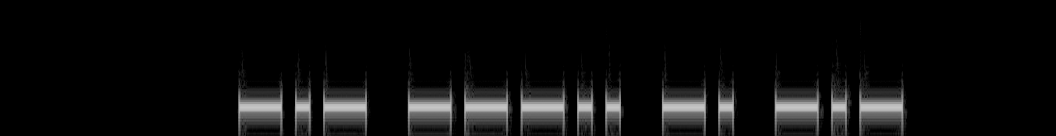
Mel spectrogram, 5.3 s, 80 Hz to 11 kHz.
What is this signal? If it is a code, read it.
Morse code, heard as a keyed tone, about 17 wpm, 700 Hz. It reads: K8NK
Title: USA Call Signs - 4 Characters - 2x Character Spacing - 17wpm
